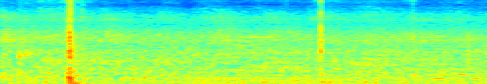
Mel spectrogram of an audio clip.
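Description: Two short sharp clicks, a louder one about a third of a second in and a fainter one about a second later, from the phone rubbing against the clear plastic sleeve wrapped around a potted orchid. Steady background noise lies under both.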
